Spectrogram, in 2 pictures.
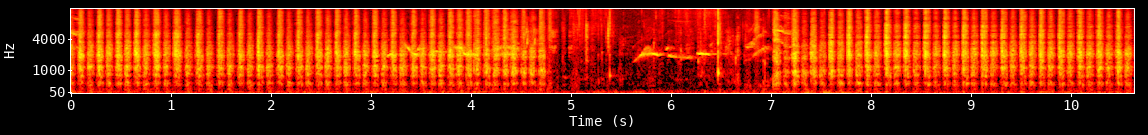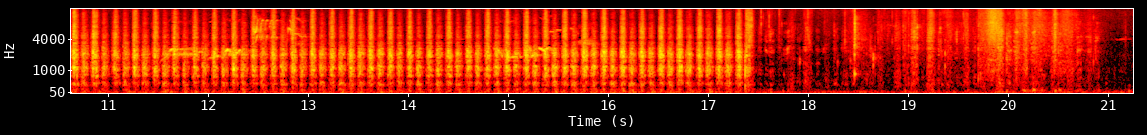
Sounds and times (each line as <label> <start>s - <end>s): birds 0.0s - 18.0s
Dog panting 0.0s - 20.9s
